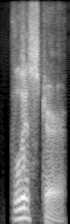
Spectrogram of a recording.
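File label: "glister", American English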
